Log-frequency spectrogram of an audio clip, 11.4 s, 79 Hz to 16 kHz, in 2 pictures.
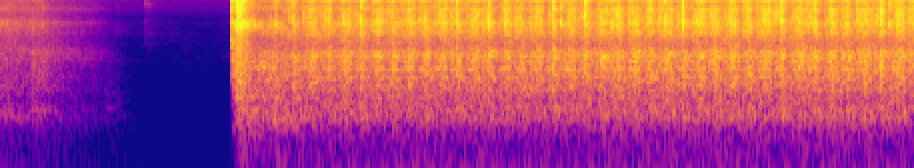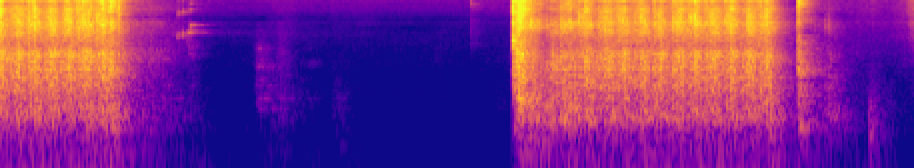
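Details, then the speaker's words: Turner Ranger four-wheel-drive tractor, 1098 A-series petrol engine, sat six months, after choke adjustment: long bursts of steady cranking about three turns a second, no firing; suspected flooded, plugs later found badly sooted. "yeah so that's not wanted to go so i suspect what i've done now is flooded the engine that is spark plugs are too wet"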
